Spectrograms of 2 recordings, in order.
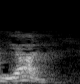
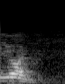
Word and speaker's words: Yad: Interestingly enough, I know very little about the Yiddish language, almost nothing, in terms of its grammar, but the word Yad, Yad is written with the commas, but it's always pronounced in Yiddish with a fatah. Ah, Yad, tamid, without exception. Never say Yod.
